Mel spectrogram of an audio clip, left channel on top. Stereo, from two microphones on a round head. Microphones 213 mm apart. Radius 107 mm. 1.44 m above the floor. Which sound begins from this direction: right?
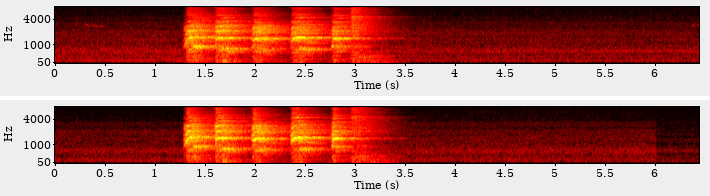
A dog barking, at 1.3 s.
